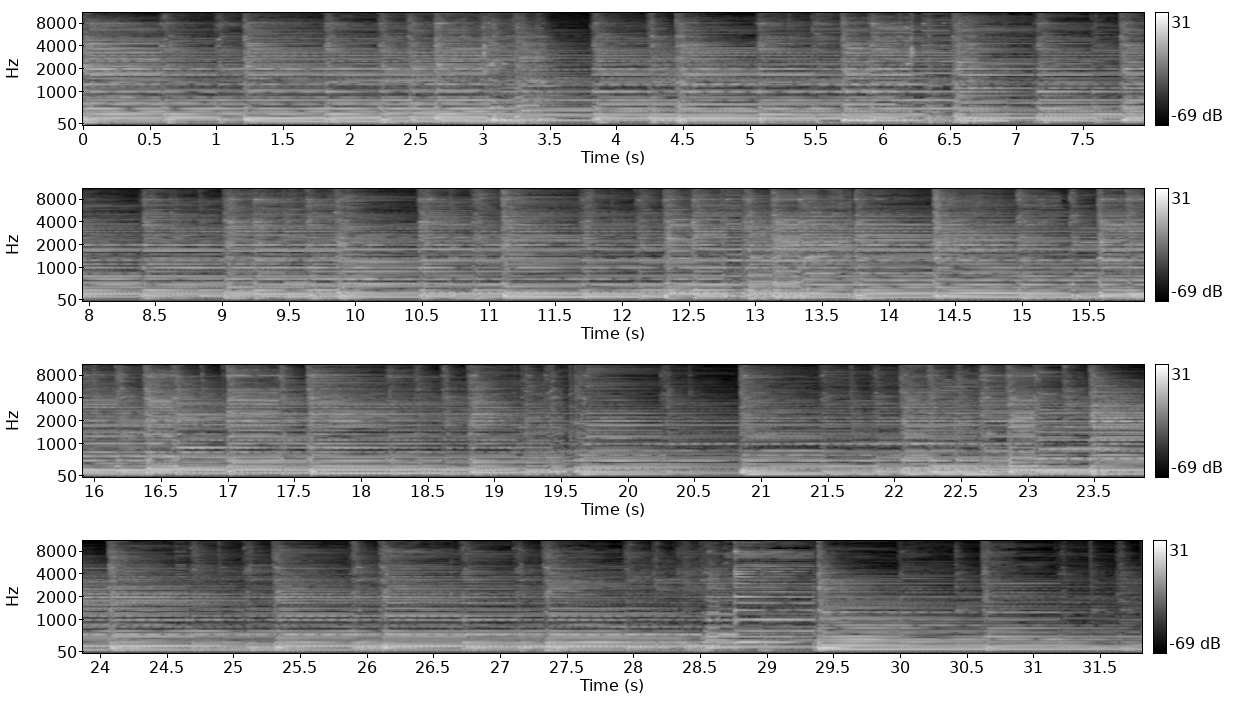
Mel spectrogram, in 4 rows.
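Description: Vintage 1950s Gibson J-50 slope-shouldered acoustic guitar played solo, with chords strummed and picked in a steady run and a short break about two-thirds of the way in.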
